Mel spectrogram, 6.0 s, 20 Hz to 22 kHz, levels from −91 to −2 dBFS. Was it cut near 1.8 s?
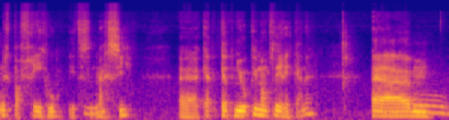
no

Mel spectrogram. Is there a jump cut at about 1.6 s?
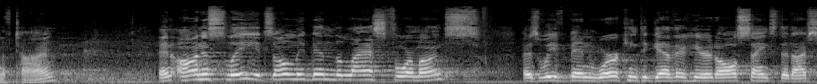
no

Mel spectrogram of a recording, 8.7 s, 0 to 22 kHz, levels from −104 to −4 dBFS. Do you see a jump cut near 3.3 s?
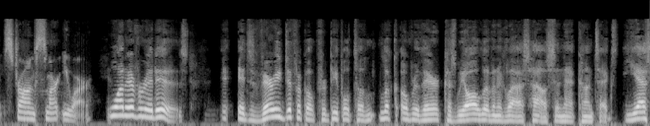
no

